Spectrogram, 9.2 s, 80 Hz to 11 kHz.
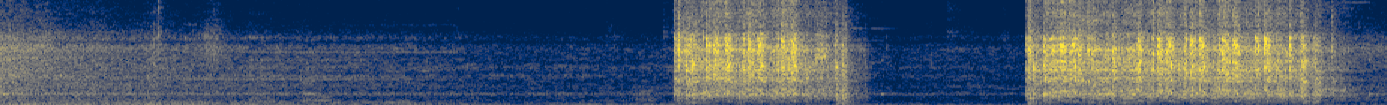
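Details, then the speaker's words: Honda Beat injection scooter just rebuilt (new crank bearing, rebored to 50 oversize) on first start before scanning: fast, busy idle with loud hissing bursts, rear wheel spinning too fast; idle too high though the idle screw is set about 3 turns. "Ini langsamnya masih terbilang kegedean ya teman-teman. Ini perputaran rodanya ini berlebihan, padahal ini setelan langsamnya ini di sekitar 3 putaran ya,"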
